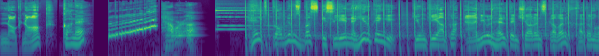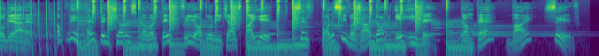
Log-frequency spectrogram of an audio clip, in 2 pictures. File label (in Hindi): Hindi spot, radio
